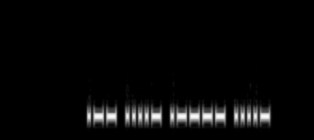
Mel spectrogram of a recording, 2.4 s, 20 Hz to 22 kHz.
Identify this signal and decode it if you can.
Morse code, heard as a keyed tone, about 52 wpm, 700 Hz. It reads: W414
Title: Four Challenging Letter-Number Combinations 50wpm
